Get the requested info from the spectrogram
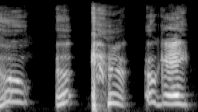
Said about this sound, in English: I think I drowned. Well, cough up all the water.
